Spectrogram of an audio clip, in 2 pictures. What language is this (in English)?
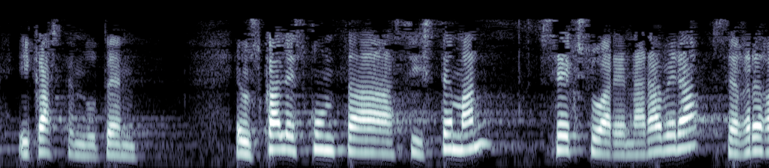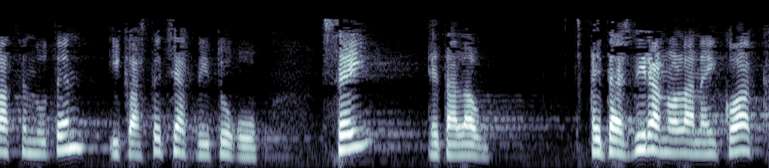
Basque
